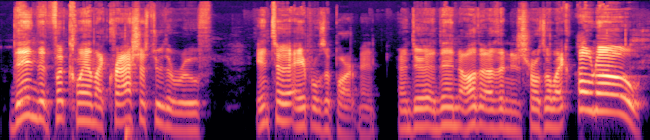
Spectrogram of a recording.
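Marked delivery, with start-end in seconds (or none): 5.8-6.4 high, loud cartoon dismay; hammed-up group oh-no; mock alarm. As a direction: cry out in exaggerated panic. Turtles see the attack, retold.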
